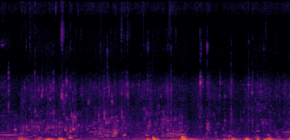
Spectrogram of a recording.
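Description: Small lake waves lapping and sloshing at the shallow edge close to the microphone, in an uneven run of low splashes several times a second.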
